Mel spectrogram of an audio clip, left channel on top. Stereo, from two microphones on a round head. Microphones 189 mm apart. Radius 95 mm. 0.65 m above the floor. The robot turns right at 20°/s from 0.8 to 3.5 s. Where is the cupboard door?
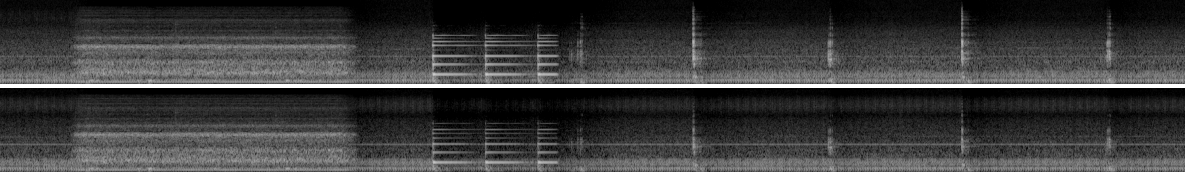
70° left (ahead or behind).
